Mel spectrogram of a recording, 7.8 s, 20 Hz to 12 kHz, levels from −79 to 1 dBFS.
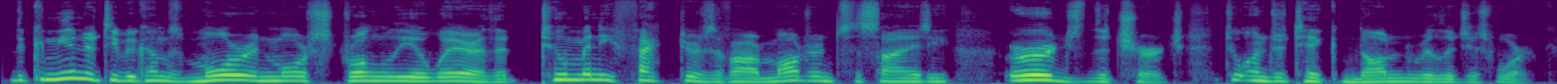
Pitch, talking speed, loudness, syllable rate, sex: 155 Hz, 185 wpm, -20 LUFS, 6.0 syllables/s, male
